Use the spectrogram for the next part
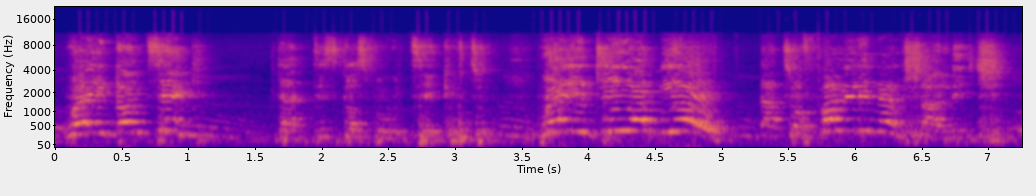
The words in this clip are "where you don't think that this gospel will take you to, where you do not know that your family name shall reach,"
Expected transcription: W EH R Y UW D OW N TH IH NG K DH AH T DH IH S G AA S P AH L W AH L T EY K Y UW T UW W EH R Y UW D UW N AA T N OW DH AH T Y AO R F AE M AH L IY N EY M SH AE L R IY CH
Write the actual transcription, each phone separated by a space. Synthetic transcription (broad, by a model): W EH Y UW D OW N T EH K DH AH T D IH S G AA S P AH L W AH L T EY K Y UW T UW W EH Y UW D UW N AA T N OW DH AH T Y AO F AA M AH L IY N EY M SH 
